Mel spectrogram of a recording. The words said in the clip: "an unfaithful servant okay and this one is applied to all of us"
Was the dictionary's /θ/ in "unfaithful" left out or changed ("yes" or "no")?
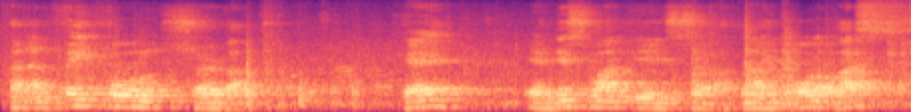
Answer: yes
